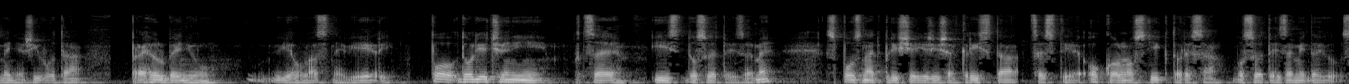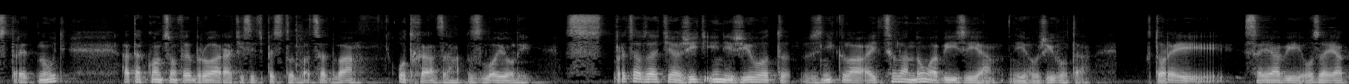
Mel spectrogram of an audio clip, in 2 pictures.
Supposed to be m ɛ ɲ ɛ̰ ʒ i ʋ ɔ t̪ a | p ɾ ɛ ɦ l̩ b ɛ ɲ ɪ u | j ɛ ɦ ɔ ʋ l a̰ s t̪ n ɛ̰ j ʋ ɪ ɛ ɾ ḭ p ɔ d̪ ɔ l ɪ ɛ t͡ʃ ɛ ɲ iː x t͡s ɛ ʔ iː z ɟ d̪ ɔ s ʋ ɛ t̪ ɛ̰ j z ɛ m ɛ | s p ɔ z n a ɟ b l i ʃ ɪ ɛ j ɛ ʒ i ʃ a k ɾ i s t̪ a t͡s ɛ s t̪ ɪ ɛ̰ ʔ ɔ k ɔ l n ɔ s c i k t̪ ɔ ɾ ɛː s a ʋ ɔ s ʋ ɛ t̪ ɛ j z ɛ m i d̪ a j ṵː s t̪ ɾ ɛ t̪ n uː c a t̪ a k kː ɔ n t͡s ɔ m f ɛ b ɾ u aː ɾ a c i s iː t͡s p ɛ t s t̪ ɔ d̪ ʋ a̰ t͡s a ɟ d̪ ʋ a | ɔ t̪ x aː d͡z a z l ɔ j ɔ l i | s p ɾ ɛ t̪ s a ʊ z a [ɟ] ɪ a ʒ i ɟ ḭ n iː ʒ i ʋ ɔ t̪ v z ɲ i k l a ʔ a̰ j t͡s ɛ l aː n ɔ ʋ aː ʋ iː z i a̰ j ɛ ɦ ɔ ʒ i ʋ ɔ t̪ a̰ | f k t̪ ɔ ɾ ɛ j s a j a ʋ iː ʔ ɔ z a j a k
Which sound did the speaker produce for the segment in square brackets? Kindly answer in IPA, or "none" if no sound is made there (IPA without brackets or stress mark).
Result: c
